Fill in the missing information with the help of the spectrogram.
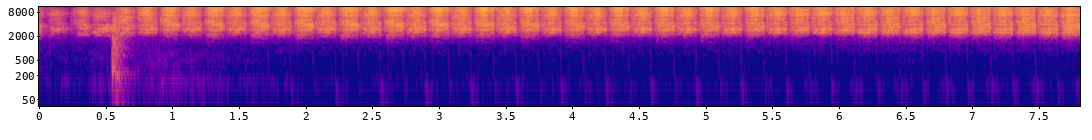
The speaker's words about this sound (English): You put the cat toy on, it's great because it flips about and it's something for them to chase. But the noise it makes, I'm going to get it.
